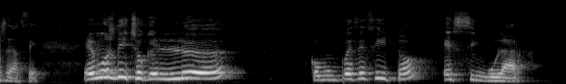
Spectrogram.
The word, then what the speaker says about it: les: ¿Cómo leen esto? Les. Bien, Les. bien, pero es simplemente una cosa, que la S final no se pronuncia.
